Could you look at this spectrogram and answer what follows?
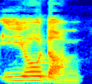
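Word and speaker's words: Godan: or Odin or voton they called him godon with a G and then it's still debated of whether or not that g is an hard G or a y sound so it could have been eodang you know there there's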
